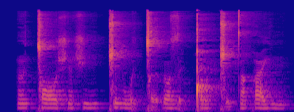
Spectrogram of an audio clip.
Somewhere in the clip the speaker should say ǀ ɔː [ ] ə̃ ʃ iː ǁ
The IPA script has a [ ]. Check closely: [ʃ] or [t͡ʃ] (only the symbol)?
ʃ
